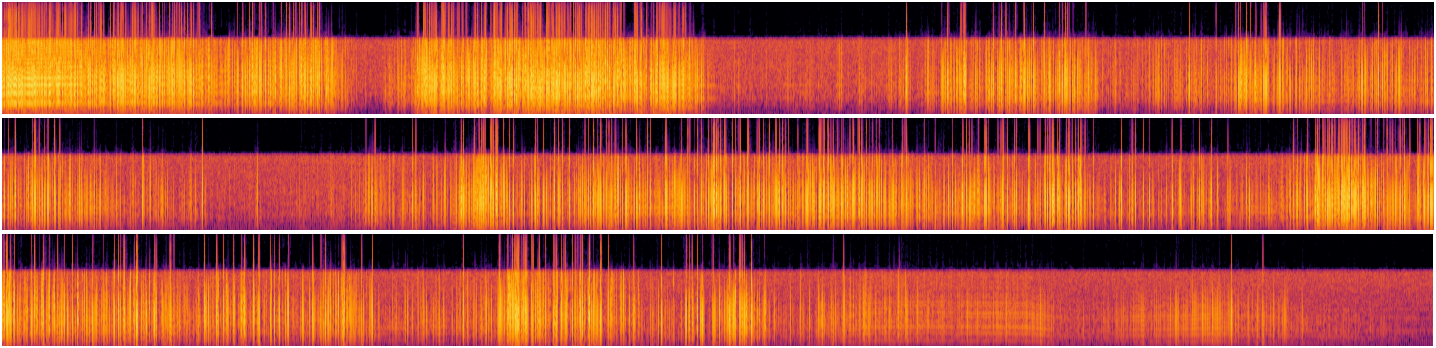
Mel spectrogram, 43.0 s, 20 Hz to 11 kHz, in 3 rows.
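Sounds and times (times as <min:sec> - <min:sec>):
model aircraft motor and propeller: 0:00.0 - 0:03.3, 0:37.2 - 0:42.3
crackles: 0:00.0 - 0:42.9.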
